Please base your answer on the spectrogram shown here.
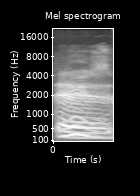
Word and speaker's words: lose: It's with an S sound, because if we say a Z sound, what does it mean? Marina, lose and loose.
